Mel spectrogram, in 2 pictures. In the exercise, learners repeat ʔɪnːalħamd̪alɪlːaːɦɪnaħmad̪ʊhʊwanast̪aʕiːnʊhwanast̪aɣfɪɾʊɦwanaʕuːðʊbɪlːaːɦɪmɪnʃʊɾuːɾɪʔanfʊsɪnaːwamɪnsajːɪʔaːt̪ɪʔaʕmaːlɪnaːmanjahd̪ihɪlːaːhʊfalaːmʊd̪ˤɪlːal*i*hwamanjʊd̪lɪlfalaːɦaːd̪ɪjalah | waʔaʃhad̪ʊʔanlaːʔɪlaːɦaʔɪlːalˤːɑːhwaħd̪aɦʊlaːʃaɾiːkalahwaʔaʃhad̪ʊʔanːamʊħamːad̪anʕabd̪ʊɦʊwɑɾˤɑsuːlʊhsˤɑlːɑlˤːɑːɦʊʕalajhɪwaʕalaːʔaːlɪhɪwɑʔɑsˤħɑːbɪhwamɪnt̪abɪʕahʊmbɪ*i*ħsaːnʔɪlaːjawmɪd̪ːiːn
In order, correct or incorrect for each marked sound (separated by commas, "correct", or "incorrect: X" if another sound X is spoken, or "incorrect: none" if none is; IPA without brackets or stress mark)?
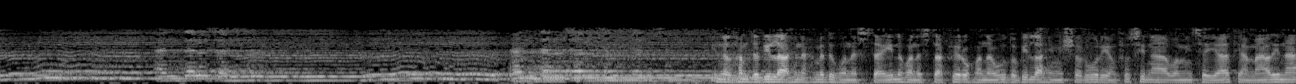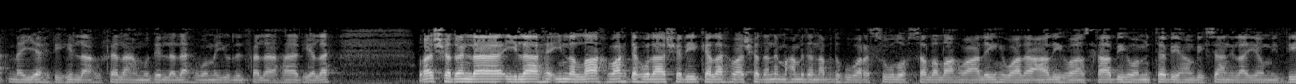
incorrect: a, incorrect: ɪ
